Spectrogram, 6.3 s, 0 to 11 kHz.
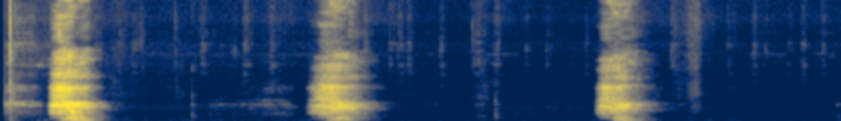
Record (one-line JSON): {"exhalation_length": "6.3 s", "exhalation_amplitude": 32766, "exhalation_signal_mean_std_ratio": 0.27, "survey_phase": "beta (2021-08-13 to 2022-03-07)", "age": "65+", "gender": "Female", "wearing_mask": "No", "symptom_runny_or_blocked_nose": true, "smoker_status": "Never smoked", "respiratory_condition_asthma": false, "respiratory_condition_other": false, "recruitment_source": "REACT", "submission_delay": "1 day", "covid_test_result": "Negative", "covid_test_method": "RT-qPCR"}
